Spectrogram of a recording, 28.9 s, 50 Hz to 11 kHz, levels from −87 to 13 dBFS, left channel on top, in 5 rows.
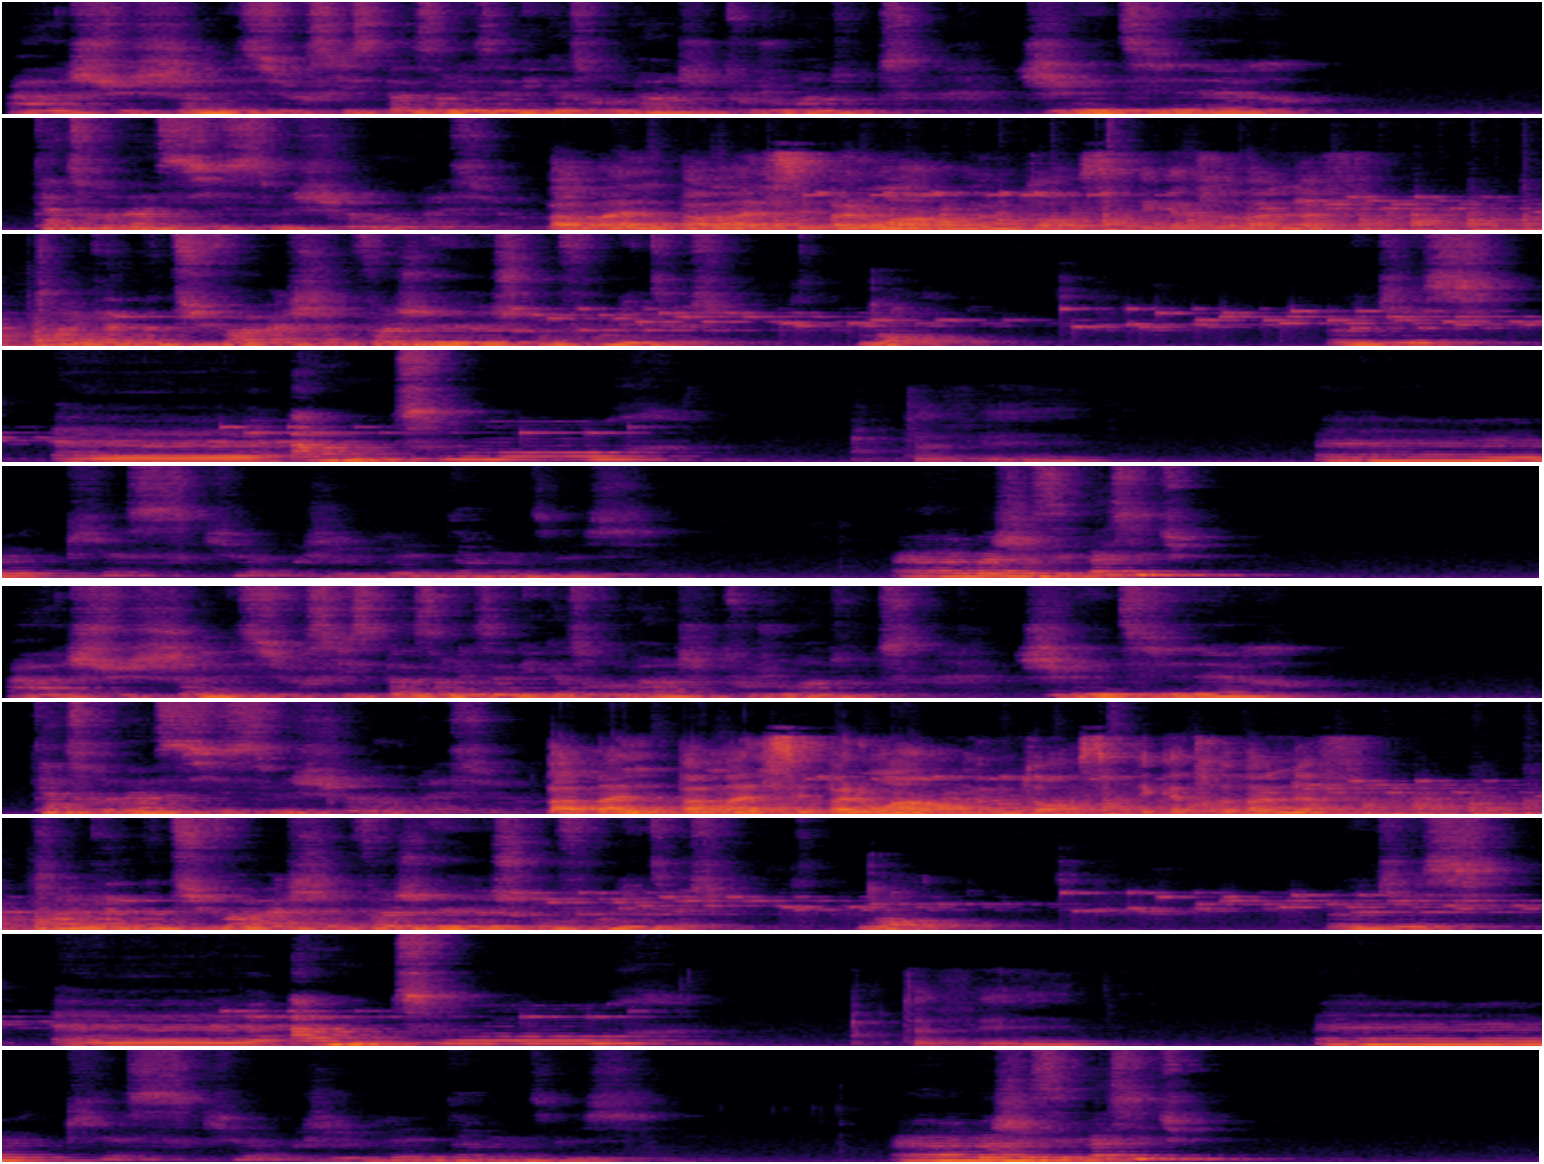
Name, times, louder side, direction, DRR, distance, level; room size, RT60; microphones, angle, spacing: voice 1, 0.0-4.8 5.9-7.7 11.6-14.2 14.7-15.0 15.8-15.9 16.5-17.1 17.5-19.8 22.2-25.5 26.4-27.5, right 1 dB, 25° right, -7 dB, 0.6 m, -29 dB
voice 2, 7.8-10.9 14.8-15.0 20.7-21.3, right 2 dB, 70° right, 1 dB, 0.5 m, -26 dB
Knock, 8.1-12.2, equal, 75° left, 0.7 m, -26 dB
sound 1, 8.8-12.7 13.4-19.7, left 2 dB, 20° left, 0.5 m, -42 dB
2.7 x 2.3 x 2.2 m, 0.81 s
head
